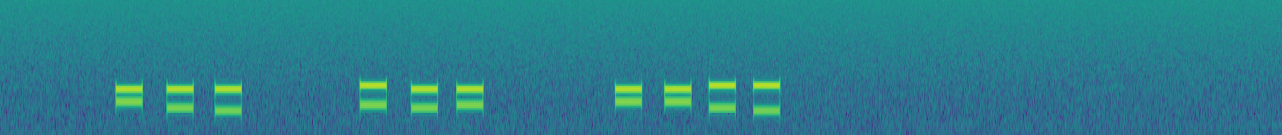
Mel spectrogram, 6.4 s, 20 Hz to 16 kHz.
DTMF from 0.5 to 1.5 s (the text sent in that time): 052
